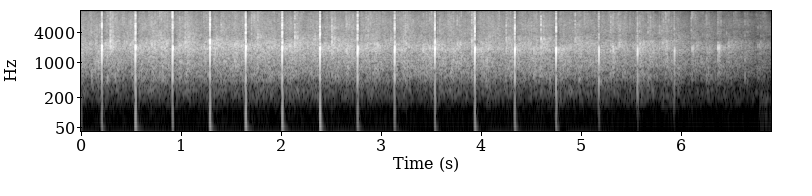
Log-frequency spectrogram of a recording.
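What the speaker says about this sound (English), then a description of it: "Let's just give them a quick round of applause." Audience applause at an academic retreat keynote, with one near, loud clapper striking at an even, steady beat over softer crowd clapping for about seven seconds, fading slightly at the close.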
